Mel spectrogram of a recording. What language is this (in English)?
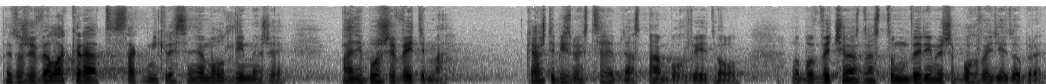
Slovak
